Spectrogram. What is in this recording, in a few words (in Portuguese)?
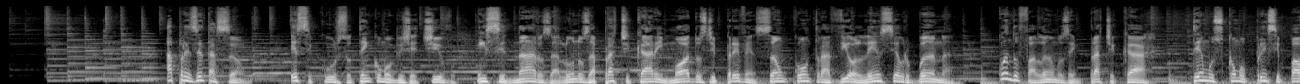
Locutor spot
